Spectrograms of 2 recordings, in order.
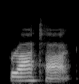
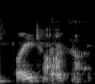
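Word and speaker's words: Bra'tac: to pronounce it um teal and clarel say bratac and jack says brayton yeah yeah and i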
